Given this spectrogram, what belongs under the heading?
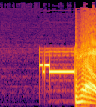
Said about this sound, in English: By the way, what the hell is going on with your phone? Do you use it as like a fax machine as well?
